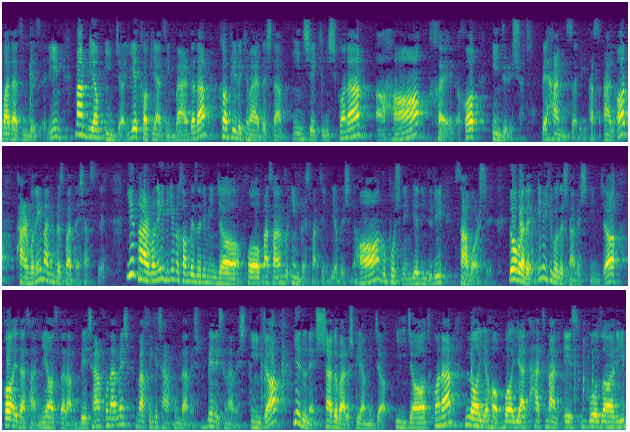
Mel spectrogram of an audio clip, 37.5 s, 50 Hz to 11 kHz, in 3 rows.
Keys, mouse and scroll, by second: 1.4 click, 5.0-9.4 drag, 10.0 alt+scroll down 1, 11.8 alt+scroll down 1, 12.4-12.9 alt+scroll down 2, 16.0-18.7 alt+drag, 18.9-19.3 alt+scroll up 2, 19.8 alt+scroll up 1, 20.4 click, 22.5 click, 24.9 click, 30.5 ctrl+alt+shift+n, 33.9 ctrl+click, 34.7 click, 36.0 ctrl+d.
